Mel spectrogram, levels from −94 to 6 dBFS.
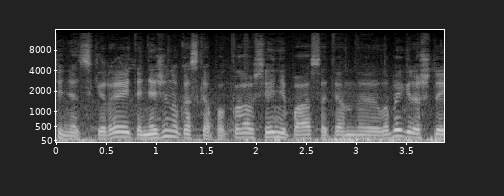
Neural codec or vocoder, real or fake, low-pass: none; real; 14.4 kHz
